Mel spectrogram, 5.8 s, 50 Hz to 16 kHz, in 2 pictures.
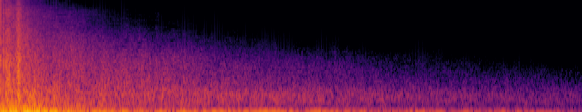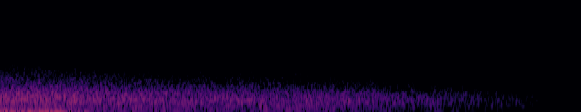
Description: explosion_close3.ogg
